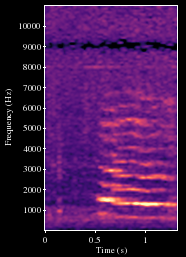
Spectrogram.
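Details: Pet cat playing an indoor game with its owner; one drawn-out, slightly rising meow of about a second, with a woman speaking Japanese just before and after.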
